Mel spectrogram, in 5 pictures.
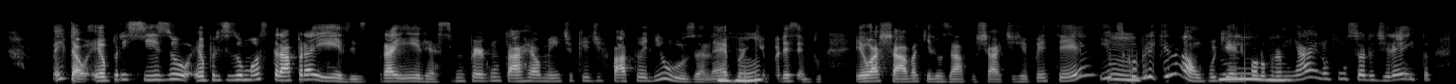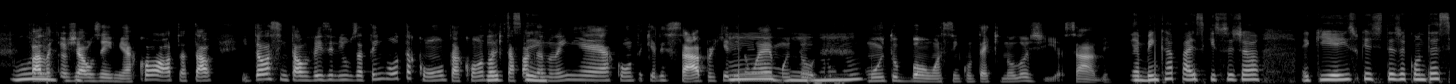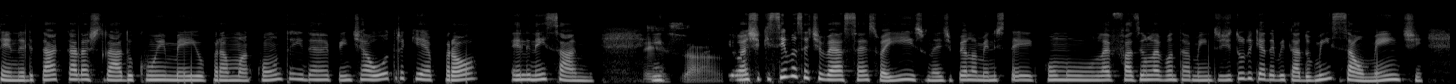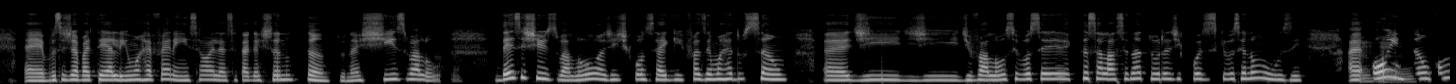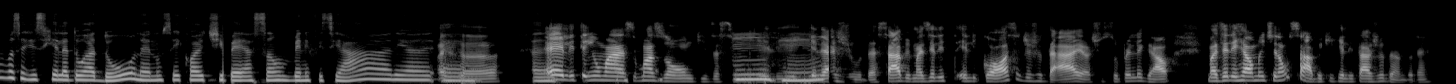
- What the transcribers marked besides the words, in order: other background noise; unintelligible speech; unintelligible speech
- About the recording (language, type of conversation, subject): Portuguese, advice, Como lidar com assinaturas acumuladas e confusas que drenan seu dinheiro?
